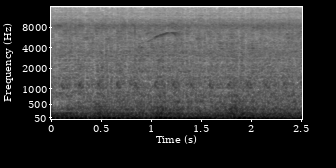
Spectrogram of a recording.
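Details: Toyota Kijang Super, carbureted, idle rpm raised to cure hard morning starting, starts in two cranks: low steady idle hum with an even beat, no misfire or stumble; normal idle.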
